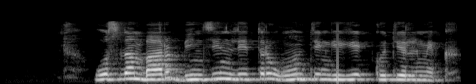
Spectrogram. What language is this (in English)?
Kazakh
